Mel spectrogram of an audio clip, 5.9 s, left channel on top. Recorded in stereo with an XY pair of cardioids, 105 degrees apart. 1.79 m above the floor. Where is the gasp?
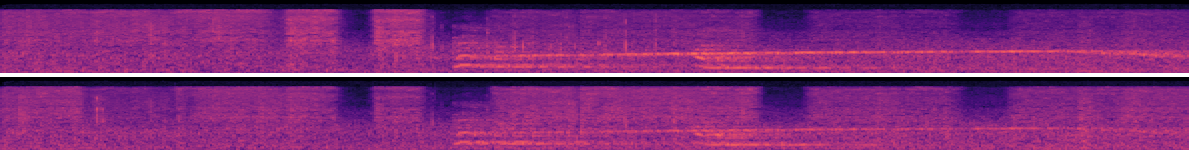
40° left, 6.5 m.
